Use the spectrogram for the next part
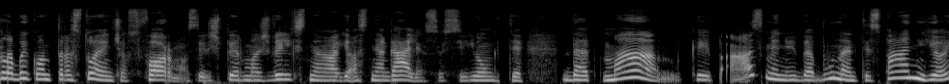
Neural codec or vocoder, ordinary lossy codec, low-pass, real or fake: vocoder, 44.1 kHz, 128 mel bands, Pupu-Vocoder; AAC, 48 kbps; 14.4 kHz; fake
